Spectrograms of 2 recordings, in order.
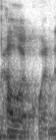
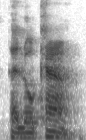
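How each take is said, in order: First: The name is said with an English pronunciation. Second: The name is said with a French pronunciation. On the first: This is the easier preferred everyday form. "I really just prefer Peliquin. It's much easier" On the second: This is the technically correct original form. "technically it's supposed to be Peloquin, with the whole douchey accent"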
